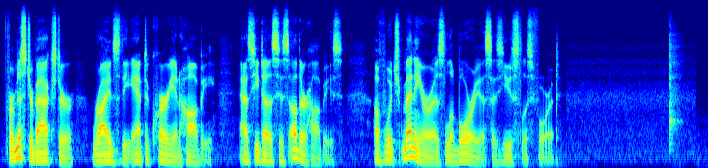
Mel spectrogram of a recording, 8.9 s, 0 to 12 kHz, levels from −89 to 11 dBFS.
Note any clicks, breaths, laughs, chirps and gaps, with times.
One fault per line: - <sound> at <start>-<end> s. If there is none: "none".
- tap at 8.4-8.6 s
